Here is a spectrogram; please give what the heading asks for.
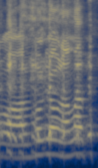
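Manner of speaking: full Scouse impression. Lad talking to his mates, exaggerated loud Scouse. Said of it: "talks full Scouse".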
